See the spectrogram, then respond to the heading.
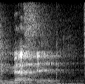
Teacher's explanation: the o in this case makes the schwa sound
